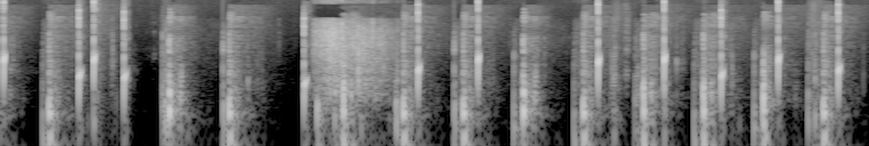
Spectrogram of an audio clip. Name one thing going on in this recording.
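A pickaxe strikes blocks in quick, repeated knocks.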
